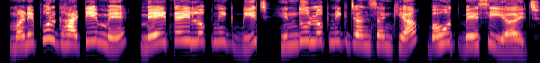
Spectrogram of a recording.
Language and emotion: Maithili, neutral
